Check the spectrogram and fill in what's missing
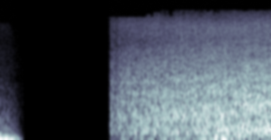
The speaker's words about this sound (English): All right, I'm down here by like a raging river up in the mountains above Boulder.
